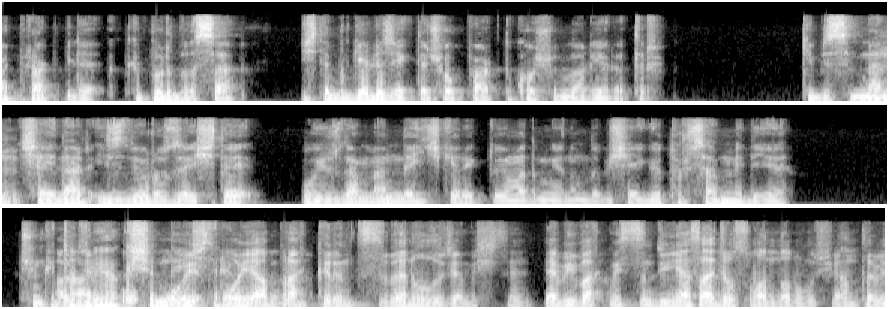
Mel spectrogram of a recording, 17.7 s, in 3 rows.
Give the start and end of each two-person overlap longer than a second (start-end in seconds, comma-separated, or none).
12.1-13.8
